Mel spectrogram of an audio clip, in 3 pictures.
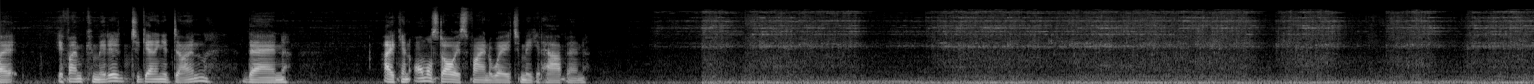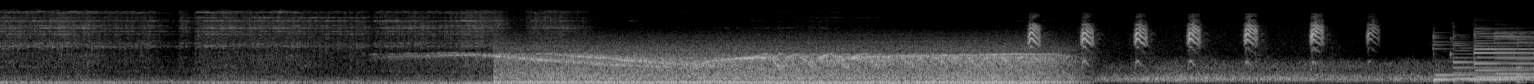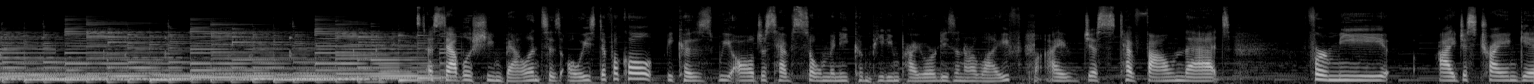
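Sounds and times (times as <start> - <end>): street traffic rumble: 6.4 - 29.7
siren wailing: 19.1 - 29.2
music: 29.7 - 46.0.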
